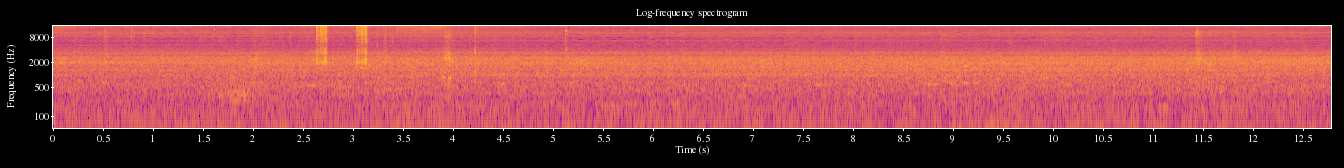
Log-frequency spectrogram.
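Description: Steady low rumble of a motor vehicle, with a few sharp clicks about three seconds in and indistinct voices behind it.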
